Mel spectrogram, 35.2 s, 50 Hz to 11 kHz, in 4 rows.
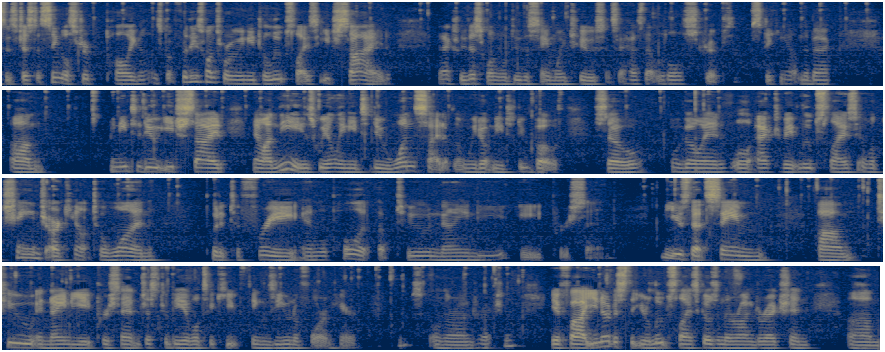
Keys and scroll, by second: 5.5 alt+c, 13.7 alt+q, 16.1 c, 26.1 alt+shift+q, 28.4 c, 30.4 super+z, 30.6 alt+shift+q.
